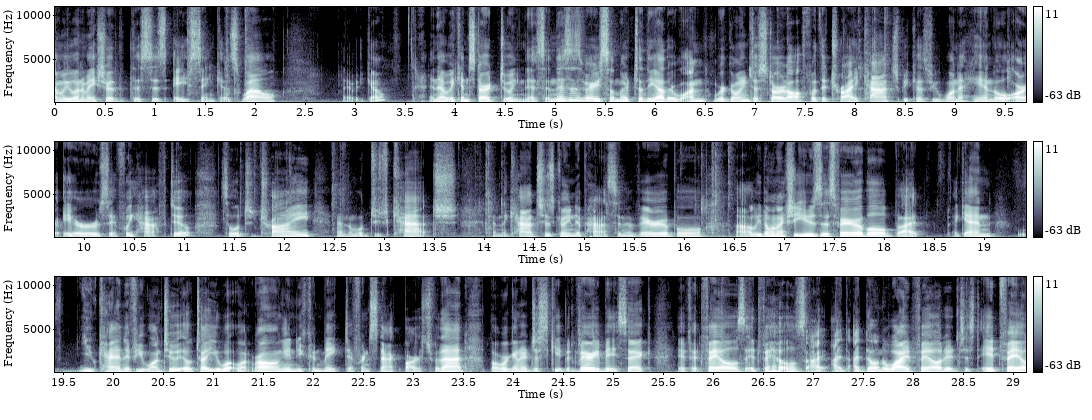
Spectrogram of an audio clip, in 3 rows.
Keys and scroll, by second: 0.0-1.2 typing, 1.8 Return, 6.9-7.9 typing, 8.2 Return, 9.5 Down, 11.4-12.7 typing, 13.8 space, 14.2 e, 15.2 End, 16.0 space, 16.4 Return, 24.5-26.5 typing, 27.6 Down, 28.5 Return.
